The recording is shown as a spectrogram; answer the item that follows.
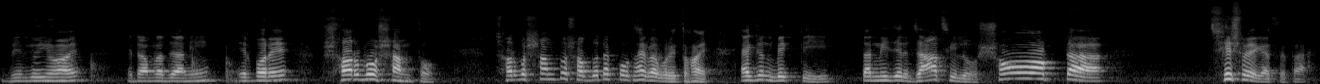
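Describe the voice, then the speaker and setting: A man teaching a spelling lesson, explaining step by step and answering his own questions. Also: high voice.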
